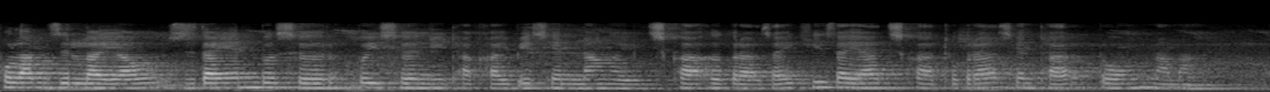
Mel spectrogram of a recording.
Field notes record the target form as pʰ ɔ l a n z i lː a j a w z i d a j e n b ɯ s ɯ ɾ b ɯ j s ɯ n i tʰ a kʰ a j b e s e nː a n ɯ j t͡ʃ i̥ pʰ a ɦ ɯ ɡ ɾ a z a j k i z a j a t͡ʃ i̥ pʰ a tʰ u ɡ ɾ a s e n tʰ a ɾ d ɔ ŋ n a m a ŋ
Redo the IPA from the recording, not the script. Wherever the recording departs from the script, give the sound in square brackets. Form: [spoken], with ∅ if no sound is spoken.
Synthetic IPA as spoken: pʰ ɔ l a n z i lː a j a w z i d a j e n b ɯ s ɯ ɾ b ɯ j s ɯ n i tʰ a kʰ a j b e s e nː a [ŋ] ɯ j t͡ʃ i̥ [kʰ] a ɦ ɯ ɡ ɾ a z a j [kʰ] i z a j a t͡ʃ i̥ [kʰ] a tʰ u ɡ ɾ a s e n tʰ a ɾ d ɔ ŋ n a m a ŋ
